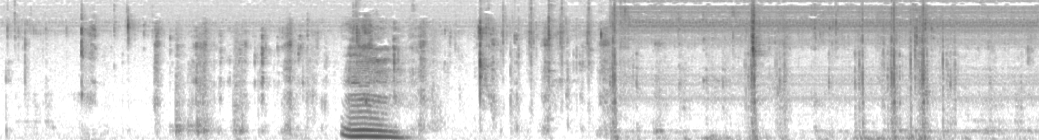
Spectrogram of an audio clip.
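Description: Close-up chewing of chicken, noodles and crisp-cooked vegetables, with many small wet crunches and crackles. About three and a half seconds in comes a loud hummed 'mmm' of enjoyment, falling in pitch.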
